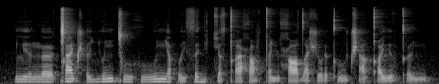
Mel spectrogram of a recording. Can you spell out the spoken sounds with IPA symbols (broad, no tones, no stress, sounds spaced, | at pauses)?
lʲ əː ŋ œː ǀ a t͡ʃʼ œ ʎ o ɲ ǀ uː x uː ɲ a p ɵ i̯ s ə ɡʲ ɵ c o z qʼ ə i̯ ħ ɵ v tˤ a ɲ ħ ə u̯ dˤ œ ʃ o ɾ œ kʼ uː t͡ʃʼ a qʼ ɵ lʲ ɔ v kʼ œ ɲ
